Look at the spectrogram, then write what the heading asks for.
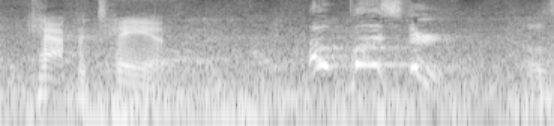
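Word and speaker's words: El Capitan: It's pronounced a little bit, not Captain. It's Capitan.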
